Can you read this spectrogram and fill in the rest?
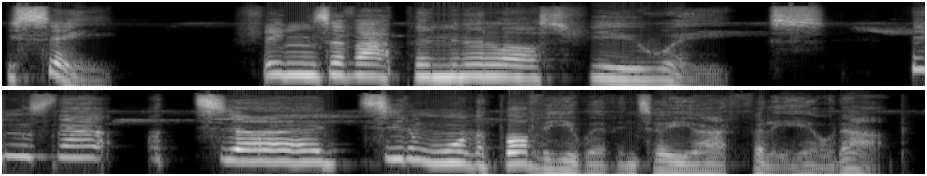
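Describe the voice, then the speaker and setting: A man's voice: sits high, wildly swooping pitch, unhurried, warm tone, heavily acted. A British man voicing a cheerful, chatty male bard in an audio roleplay, doting and slangy as he talks. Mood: grave.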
